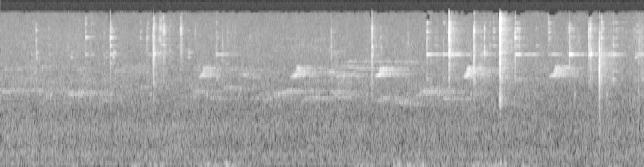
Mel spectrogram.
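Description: Birds calling: a short high chirp repeated about once a second, with lower short calls in between. A few sharp clicks stand out, the loudest about five and six seconds in.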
